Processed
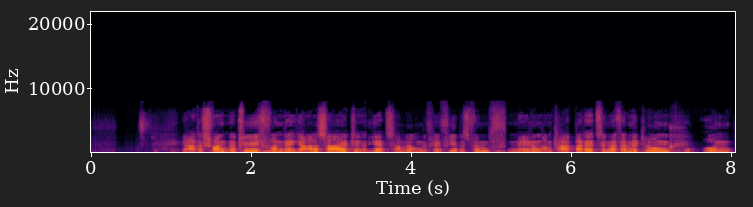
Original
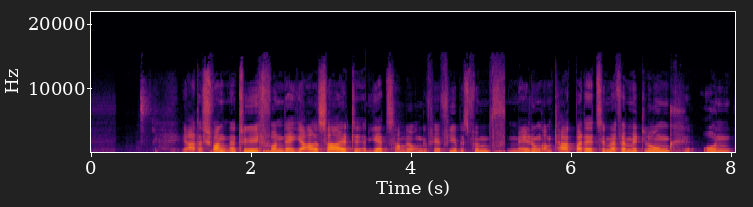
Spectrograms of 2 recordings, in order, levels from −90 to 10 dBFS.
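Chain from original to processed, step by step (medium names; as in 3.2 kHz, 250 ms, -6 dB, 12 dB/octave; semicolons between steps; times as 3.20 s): frequency axis rescaled in octaves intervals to 84%; dynamic bell 3.8 kHz, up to -4 dB, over -54 dBFS, Q 3.5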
